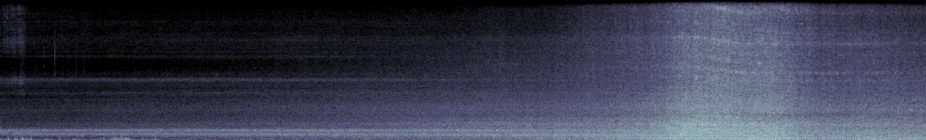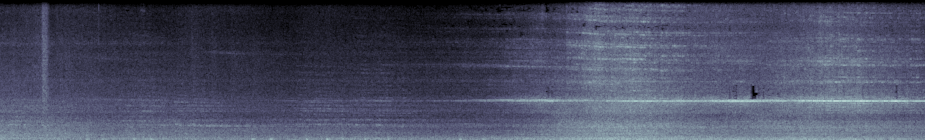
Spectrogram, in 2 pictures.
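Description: A train approaches and roars past close by, its wheels clattering and rumbling on the rails.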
